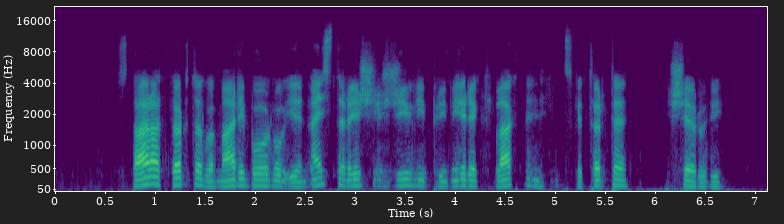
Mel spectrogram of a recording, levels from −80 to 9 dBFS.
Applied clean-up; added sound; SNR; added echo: neural mask model DeepFilterNet 3.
